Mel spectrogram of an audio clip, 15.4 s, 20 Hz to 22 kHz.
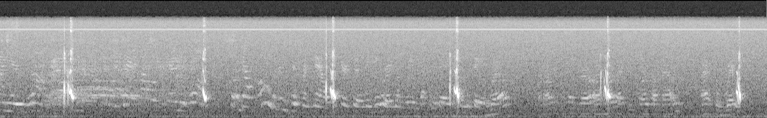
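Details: Sharp, brief hiccup sounds about every 2.5 to 3 seconds, six in 15 seconds, with soft vocal sounds between; hiccups.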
